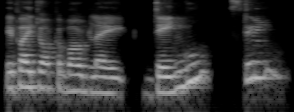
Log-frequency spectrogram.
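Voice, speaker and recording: Animated Indian man, high voice. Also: moderate pace. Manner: animated storytelling, acts out reactions. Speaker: host. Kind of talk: casual chat about pronunciation.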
